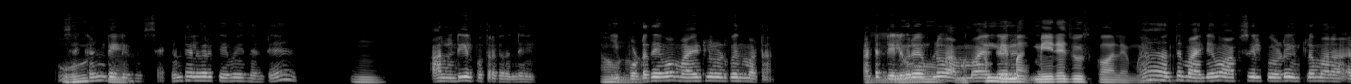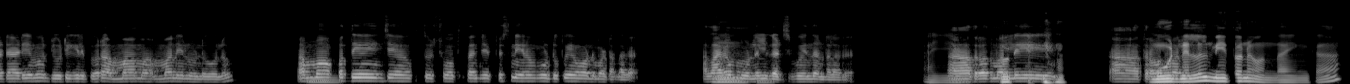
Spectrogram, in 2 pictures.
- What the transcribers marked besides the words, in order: in English: "సెకండ్ డెలివరీ, సెకండ్"; in English: "డెలివరీ"; in English: "డ్యాడీ"; in English: "డ్యూటీకి"; chuckle
- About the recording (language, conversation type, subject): Telugu, podcast, కుటుంబ నిరీక్షణలు మీ నిర్ణయాలపై ఎలా ప్రభావం చూపించాయి?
